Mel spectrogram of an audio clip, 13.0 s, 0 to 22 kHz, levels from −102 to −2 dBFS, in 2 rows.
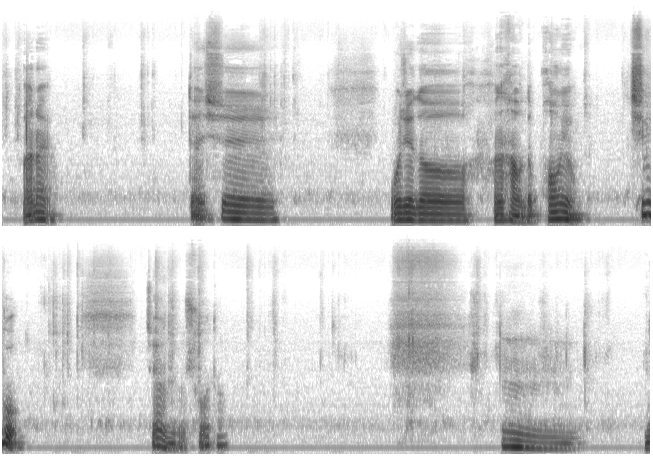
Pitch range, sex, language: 110-125 Hz, male, Chinese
